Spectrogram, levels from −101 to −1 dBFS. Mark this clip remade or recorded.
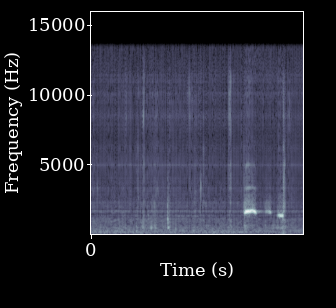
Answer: remade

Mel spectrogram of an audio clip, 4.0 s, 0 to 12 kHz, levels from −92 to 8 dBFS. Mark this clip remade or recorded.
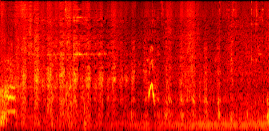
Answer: remade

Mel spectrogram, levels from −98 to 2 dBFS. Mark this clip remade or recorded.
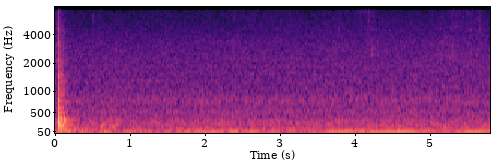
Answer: recorded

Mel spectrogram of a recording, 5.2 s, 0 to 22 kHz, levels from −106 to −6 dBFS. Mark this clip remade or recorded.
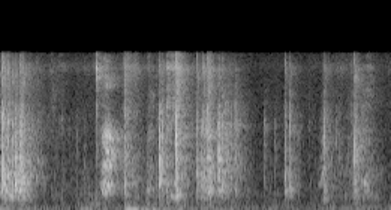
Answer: recorded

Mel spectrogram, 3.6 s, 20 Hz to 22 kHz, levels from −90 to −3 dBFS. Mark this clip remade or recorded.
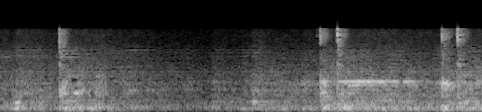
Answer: recorded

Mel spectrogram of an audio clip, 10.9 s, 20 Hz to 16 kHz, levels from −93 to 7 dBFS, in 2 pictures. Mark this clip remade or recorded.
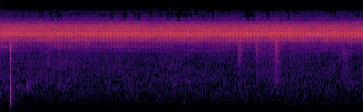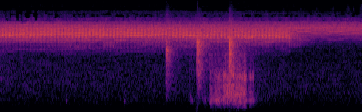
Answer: remade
